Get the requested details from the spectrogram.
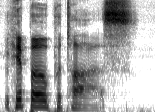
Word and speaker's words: Hippopotas: It is Hippopotas.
